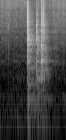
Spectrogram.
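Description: Ground turkey meat stirring and sizzling in a Ninja Foodi Grill pot, with a few short, close scraping and frying bursts over a quiet background.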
